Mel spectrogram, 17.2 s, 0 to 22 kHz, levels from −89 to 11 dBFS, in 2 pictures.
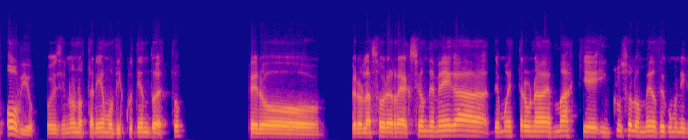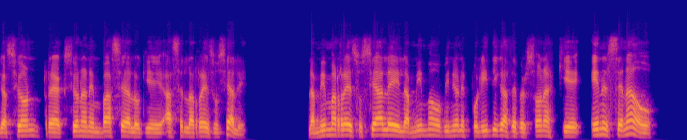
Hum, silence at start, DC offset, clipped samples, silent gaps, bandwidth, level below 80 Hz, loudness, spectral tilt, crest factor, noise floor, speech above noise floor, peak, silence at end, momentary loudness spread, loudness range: none; 0.1 s; under 0.1%; under 0.1%; 2.52-3.09 s, 4.22-4.38 s, 11.80-12.45 s; 7.6 kHz; -66 dBFS; -16 LUFS; -6.5 dB/octave; 12 dB; under -90 dBFS; over 75 dB; -4 dBFS; 0.45 s; 7 LU; 3 LU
